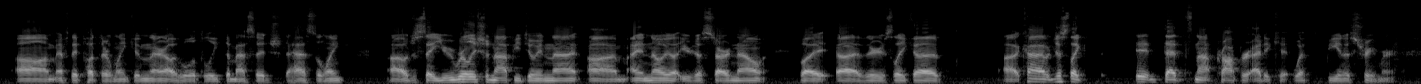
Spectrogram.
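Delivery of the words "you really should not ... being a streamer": ordinary talk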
